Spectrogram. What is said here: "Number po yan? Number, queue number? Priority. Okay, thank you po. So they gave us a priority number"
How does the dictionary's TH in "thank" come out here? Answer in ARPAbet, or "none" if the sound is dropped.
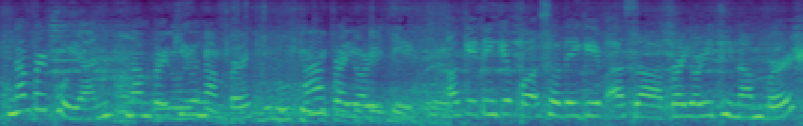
T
